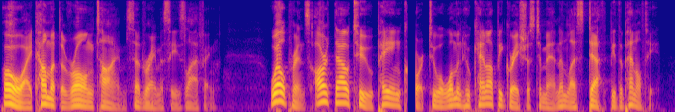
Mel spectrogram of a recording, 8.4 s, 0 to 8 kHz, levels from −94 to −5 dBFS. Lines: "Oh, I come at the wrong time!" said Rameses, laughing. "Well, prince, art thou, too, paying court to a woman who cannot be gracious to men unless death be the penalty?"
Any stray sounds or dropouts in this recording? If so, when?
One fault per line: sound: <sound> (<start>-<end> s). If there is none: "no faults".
sound: dropout (5.1-5.2 s)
